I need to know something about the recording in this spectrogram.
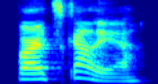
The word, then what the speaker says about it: Kvaratskhelia: No, you have to say his name properly. Kvaratskhelia.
